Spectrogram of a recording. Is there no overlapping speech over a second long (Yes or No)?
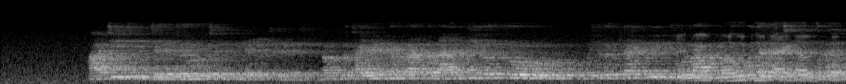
No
